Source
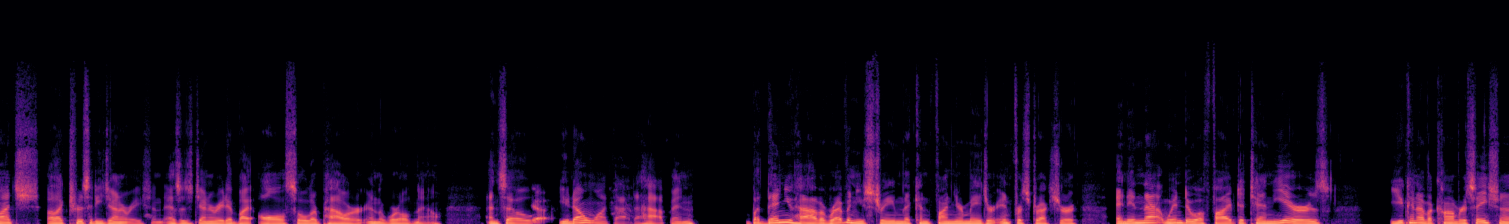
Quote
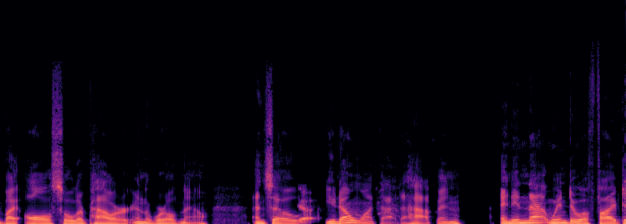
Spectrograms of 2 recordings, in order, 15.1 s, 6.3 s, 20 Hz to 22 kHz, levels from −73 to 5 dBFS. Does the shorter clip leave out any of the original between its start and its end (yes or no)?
yes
